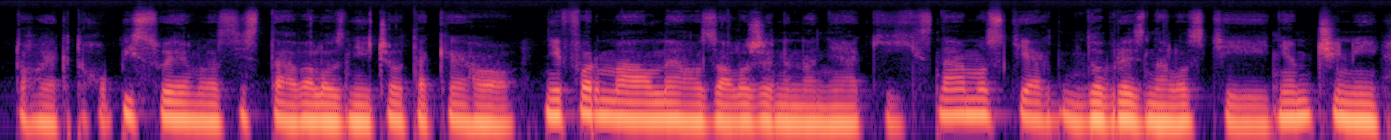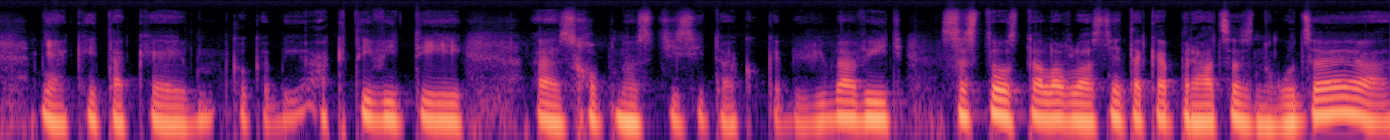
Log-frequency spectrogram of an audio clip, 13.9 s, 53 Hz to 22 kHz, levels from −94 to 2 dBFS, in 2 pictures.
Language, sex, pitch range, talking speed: Slovak, male, 115-135 Hz, 160 wpm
